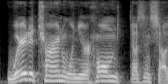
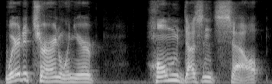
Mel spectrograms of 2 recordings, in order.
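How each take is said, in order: First: Said in the usual way. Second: Headline read out slowly, word by word. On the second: Shown as a demonstration. Coach slowly reading the ad headline to agents, slow and deliberate. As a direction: draw out home doesn't sell slowly. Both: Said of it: "But check this one out".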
